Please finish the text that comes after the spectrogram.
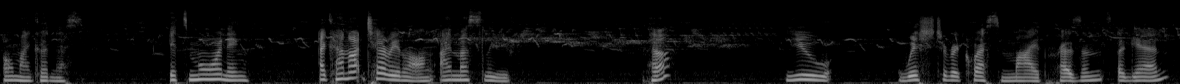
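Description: A woman's voice: medium pitch, a little hiss or hum, lightly acted. A woman playing a haughty yet kindly goddess of light in an ASMR audio roleplay, theatrical and teasing. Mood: fond, gentle. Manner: theatrical, teasing, mock-offended, with pauses.

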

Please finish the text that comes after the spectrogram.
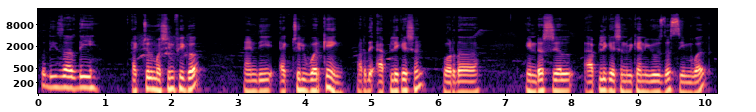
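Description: A man giving a slide-based technical lecture, speaking haltingly with frequent restarts and fillers. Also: medium pitch, fairly even intonation, mellow. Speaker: engineering lecturer.

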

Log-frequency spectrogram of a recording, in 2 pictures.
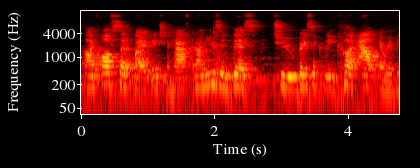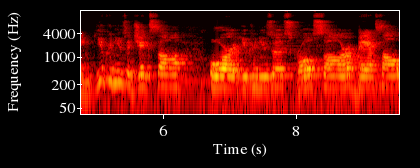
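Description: A man's voice: high voice, fairly bright tone. Man teaching in an echoey workshop. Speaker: woodworking tutorial host. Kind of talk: casual step-by-step instruction. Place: indoor woodworking shop. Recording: roomy echoing workshop sound.

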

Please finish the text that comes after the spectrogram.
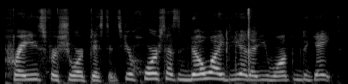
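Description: A woman in her thirties, a horse trainer with a hoarse, fading voice, answering viewer questions in a casual live stream from her car, phone held at arm's length, repeating her key points earnestly. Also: on the high side, steady tone, normal speed. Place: inside a parked car. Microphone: phone camera at arm's length.

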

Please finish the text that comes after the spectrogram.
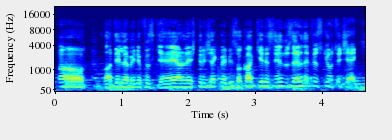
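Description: A man's voice: a little high, little pitch movement, fast talker, vocal fry, pushed and bright, faint music behind. A man voicing a scheming, bullying bug commander in a Turkish-dubbed cartoon, barking scornfully at underlings. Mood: dreading.

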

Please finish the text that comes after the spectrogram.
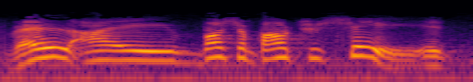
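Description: An actor playing an excitable, well-meaning professor in a 1940s radio drama, stammering and earnest. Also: male voice, high voice, normal speed. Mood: flustered, eager. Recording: muffled, crackly 1940s radio recording.

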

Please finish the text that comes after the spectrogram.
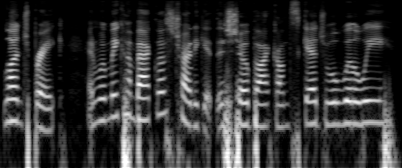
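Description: A woman voicing a brisk, commanding male TV director with a booming manner in an audiobook. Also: fairly bright tone, smooth, no room sound, natural voice, low-quality recording.

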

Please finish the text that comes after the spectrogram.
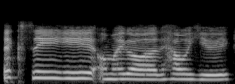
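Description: A woman's voice: fairly high pitch, steady tone, measured pace, a bit bright, clean tone, dry recording. A woman chatting casually with a friend on an online voice call, in lo-fi audio. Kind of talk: casual chat. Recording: dull lo-fi voice chat audio.

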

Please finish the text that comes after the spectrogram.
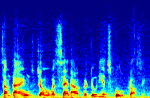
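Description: A man reading scripted 1950s training film narration in a formal, earnest, measured storytelling manner. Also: on the high side, very animated, fairly bright tone. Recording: noisy 1950s film soundtrack.

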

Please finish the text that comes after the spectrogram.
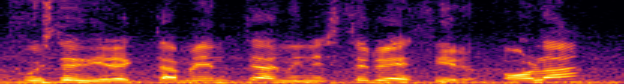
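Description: A man's voice: high-pitched, quick pace. A man in his thirties with a Castilian Spanish accent, interviewing as a reporter for a documentary. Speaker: reporter and presenter. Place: outdoors at a military base, open hangar and yard. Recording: clear outdoor vehicle and ambience noise.

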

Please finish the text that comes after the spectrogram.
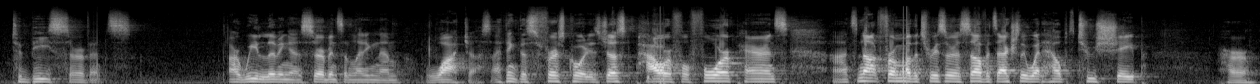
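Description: A man in his thirties preaching a sermon as pastor, earnest and putting questions to the congregation, recorded in a church sanctuary. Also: mid-range voice.

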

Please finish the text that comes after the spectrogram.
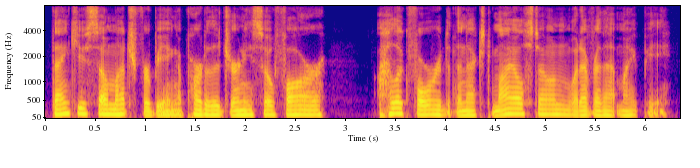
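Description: A man's voice: medium pitch, fairly even intonation, moderate pace, dark tone, dry recording, clean studio sound. A man who hosts a podcast, talking casually and narrating a story. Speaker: podcast host.

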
